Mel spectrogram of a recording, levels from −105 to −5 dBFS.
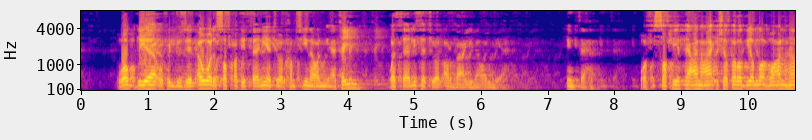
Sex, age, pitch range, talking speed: male, 50-69, 105-130 Hz, 105 wpm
